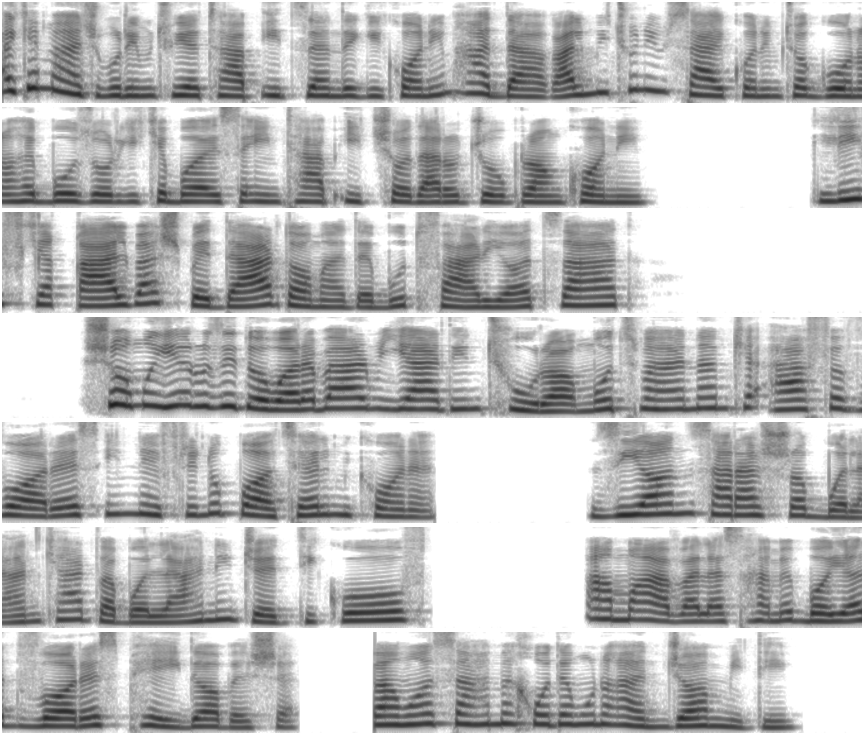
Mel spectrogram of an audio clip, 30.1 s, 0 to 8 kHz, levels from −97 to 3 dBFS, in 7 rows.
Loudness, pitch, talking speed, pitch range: -24 LUFS, 235 Hz, 140 wpm, 215-275 Hz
